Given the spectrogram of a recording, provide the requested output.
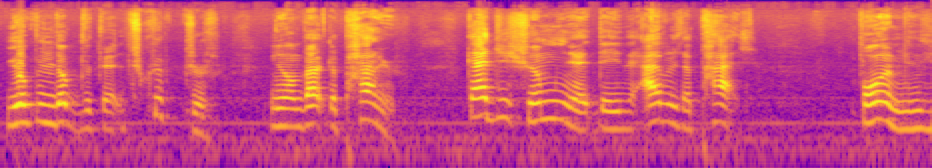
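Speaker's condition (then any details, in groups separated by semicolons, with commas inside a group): Cerebral palsy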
